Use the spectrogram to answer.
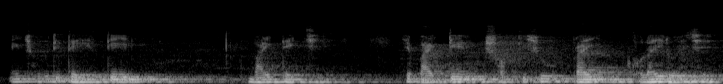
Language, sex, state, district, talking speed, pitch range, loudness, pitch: Bengali, male, West Bengal, Malda, 115 wpm, 110-120 Hz, -26 LUFS, 115 Hz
